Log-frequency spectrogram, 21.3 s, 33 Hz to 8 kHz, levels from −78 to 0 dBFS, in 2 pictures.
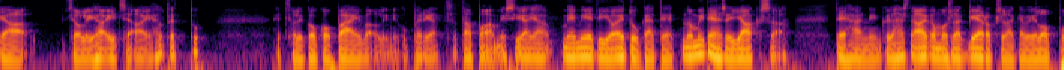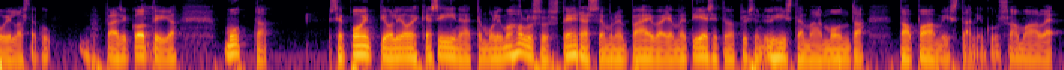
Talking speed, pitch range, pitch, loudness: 175 wpm, 80-95 Hz, 85 Hz, -22 LUFS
